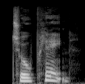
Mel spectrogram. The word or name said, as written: togplan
